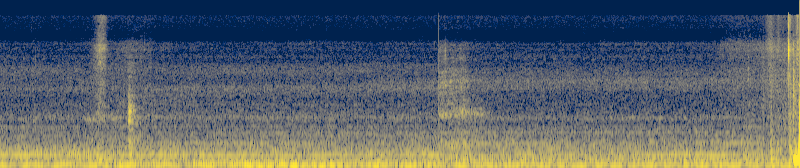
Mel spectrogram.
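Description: Quiet room tone with a low steady hum, a couple of faint clicks about a second in and a soft faint rustle around the middle.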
